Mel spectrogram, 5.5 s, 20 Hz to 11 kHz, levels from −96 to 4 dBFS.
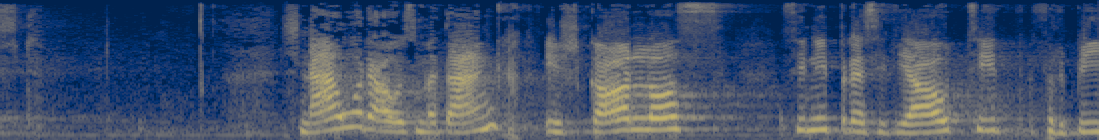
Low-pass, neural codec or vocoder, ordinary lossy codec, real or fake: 9.9 kHz; none; Opus, 32 kbps; real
